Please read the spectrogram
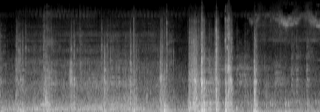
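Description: Alpine coaster sled running on tubular steel rails: a steady low rumble from the wheels, with irregular knocks and rattles, several close together about four seconds in.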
